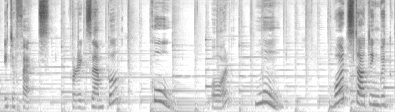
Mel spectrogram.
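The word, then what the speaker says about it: ओ: Words starting with I are ainak, that is glasses, or ashwarya, that is prosperity. Then we come to O. O is pronounced as O as in the word go or so.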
